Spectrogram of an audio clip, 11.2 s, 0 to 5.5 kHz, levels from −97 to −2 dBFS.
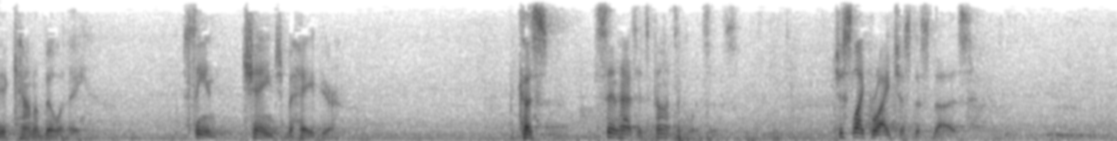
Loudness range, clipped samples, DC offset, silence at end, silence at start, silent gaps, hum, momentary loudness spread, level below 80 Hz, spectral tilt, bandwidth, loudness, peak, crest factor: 3 LU; under 0.1%; under 0.1%; 0 s; 0 s; none; none; 20 LU; -56 dBFS; -4 dB/octave; 5.4 kHz; -33 LUFS; -8 dBFS; 28 dB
